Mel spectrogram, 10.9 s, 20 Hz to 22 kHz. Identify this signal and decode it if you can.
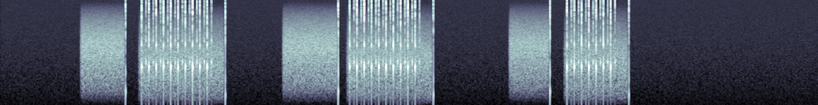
Pulse dialling, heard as a rotary dial, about 10 pulses a second. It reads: 0 0 7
